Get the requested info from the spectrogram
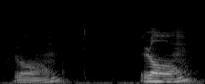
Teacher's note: long is the rising tone which is the second tone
